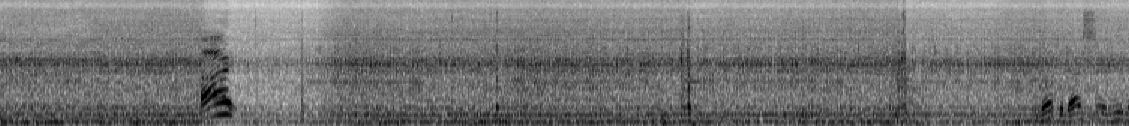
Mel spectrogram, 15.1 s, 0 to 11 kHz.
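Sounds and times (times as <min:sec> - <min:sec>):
car engine running: 0:00.0 - 0:15.0
sharp clicks: 0:03.4 - 0:12.8.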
